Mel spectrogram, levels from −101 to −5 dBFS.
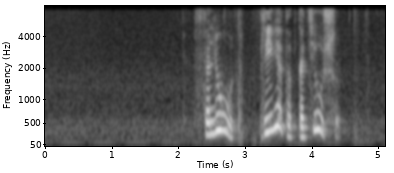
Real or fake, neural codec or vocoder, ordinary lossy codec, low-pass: real; none; MP3, 48 kbps; 7.2 kHz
